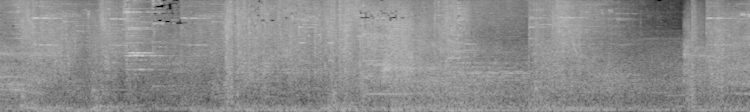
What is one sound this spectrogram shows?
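Fantasy battle effects whoosh and crackle as spells are cast.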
